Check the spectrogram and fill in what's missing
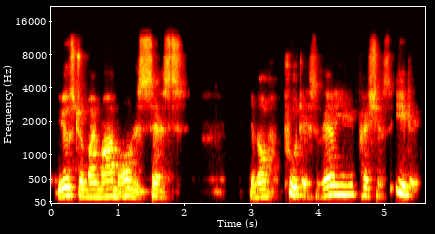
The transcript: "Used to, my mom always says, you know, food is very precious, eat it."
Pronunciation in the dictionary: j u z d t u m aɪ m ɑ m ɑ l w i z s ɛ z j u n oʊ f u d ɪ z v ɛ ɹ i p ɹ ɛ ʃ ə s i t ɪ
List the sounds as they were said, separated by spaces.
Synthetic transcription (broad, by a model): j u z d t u m aɪ m ɑ m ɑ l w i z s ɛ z j u n oʊ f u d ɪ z v ɛ ɹ i p ɹ ɛ ʃ ə s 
